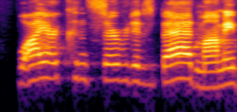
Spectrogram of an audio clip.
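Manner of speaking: put-on childlike, small little girl voice. Retelling a question asked as a child to her mom: imitating a young girl. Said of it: "she's talking like she's a young girl".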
